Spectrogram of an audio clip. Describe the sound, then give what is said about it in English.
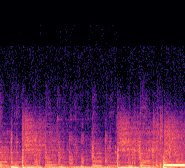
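Background music plays, then near the end a steady electronic tone cuts in, a phone ringing in Milwaukee on the line during an outgoing call, loud and clear over the music. “That's his phone ringing.”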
